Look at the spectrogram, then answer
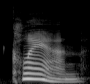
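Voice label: "clan", English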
